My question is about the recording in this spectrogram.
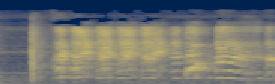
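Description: Baby belly-laughing in a quick run of short pulses, then a longer laugh near the end. It follows a brief sharp rip just after the start, from the envelope paper being torn.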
